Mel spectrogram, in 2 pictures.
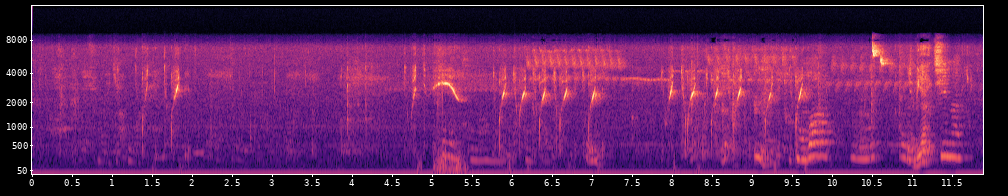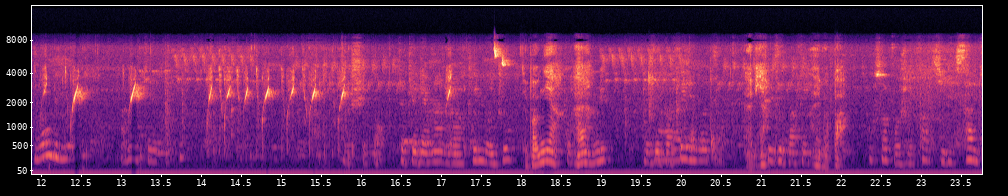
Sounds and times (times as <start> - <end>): Chirp, tweet: 4.7 - 10.8, 12.4 - 17.9, 19.0 - 21.0.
